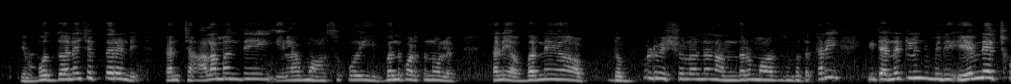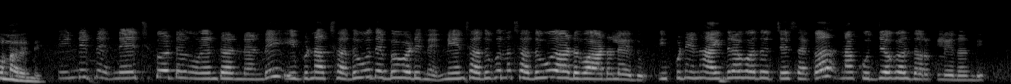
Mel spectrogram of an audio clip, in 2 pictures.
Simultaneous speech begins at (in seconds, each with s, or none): none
